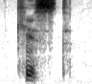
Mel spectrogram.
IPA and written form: kist (kiss)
